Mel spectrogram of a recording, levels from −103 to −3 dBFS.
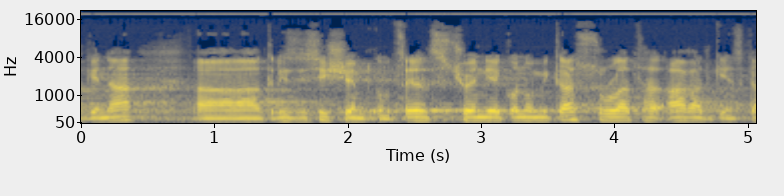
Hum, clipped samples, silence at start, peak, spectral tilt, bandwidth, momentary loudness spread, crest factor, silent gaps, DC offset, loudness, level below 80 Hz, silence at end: none; under 0.1%; 0 s; 0 dBFS; -5 dB/octave; over 20 kHz; 6 LU; 14 dB; none; under 0.1%; -15 LUFS; -58 dBFS; 0 s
